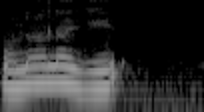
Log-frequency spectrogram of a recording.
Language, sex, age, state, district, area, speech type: Santali, female, 30-45, West Bengal, Paschim Bardhaman, urban, spontaneous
